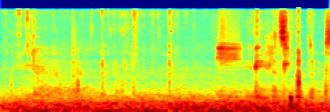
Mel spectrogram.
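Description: Room noise: a steady low hum with scattered faint clicks, soft whispering or murmur, and a short hiss about three seconds in.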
